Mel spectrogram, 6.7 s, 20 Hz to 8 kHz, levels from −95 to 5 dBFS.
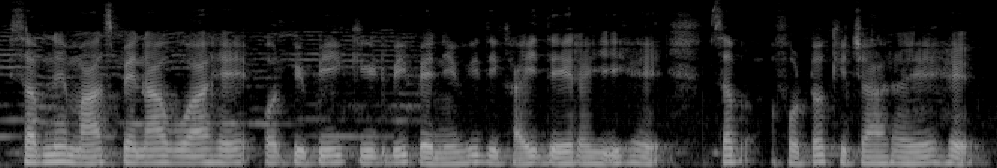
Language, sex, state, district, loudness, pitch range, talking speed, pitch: Hindi, male, Jharkhand, Sahebganj, -33 LUFS, 110-120 Hz, 190 wpm, 115 Hz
